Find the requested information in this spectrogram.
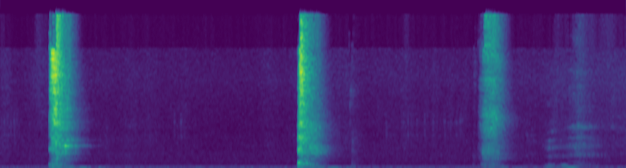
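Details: One person sneezing several times in a row.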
